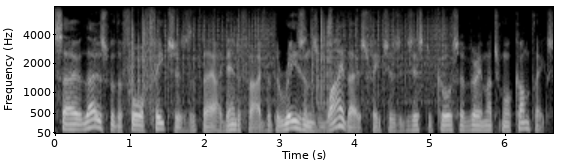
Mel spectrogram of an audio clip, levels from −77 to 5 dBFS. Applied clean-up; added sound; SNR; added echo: none; Coin (dropping); 15 dB; none.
